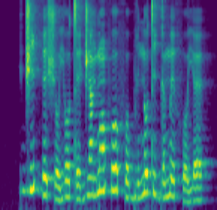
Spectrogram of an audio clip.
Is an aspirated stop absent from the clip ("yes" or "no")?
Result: yes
